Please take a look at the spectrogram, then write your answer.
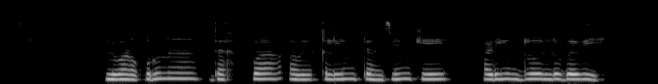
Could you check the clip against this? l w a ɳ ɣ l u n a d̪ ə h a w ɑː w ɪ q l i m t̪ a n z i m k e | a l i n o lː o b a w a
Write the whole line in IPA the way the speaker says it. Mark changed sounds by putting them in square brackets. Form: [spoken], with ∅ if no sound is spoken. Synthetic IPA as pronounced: l w a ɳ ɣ [ɾ] u n a d̪ ə h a w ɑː w ɪ q l i m t̪ a n z i m k e | a [ɽ] i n o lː o b a w [i]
